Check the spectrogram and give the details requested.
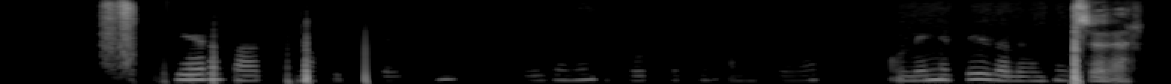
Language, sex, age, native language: Icelandic, female, 20-29, Icelandic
